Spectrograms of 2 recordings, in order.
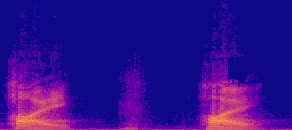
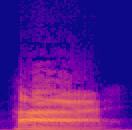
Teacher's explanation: The word hi shouldn't be a two-syllable word. It should be one long syllable · Shown in: second take · like hi. But hi, or bye-bye, bye-bye, it's bye-bye.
